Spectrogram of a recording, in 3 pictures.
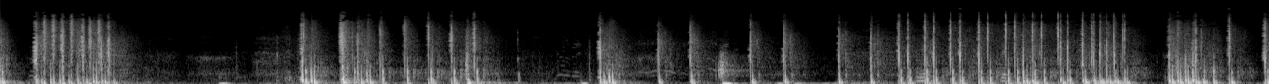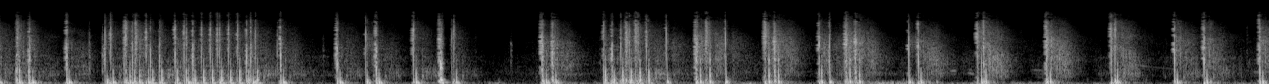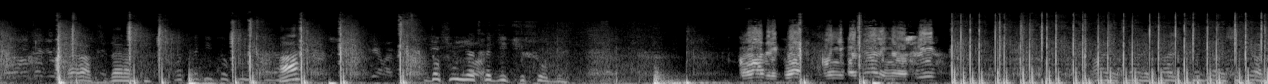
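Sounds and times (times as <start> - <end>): automatic gunfire: 0.0 - 1.3, 8.6 - 17.4, 18.1 - 27.1, 34.9 - 38.0.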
